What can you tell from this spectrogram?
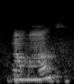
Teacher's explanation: Jamás se pronuncia con mayor intensidad en la sílaba más, la última sílaba. Jamás, palabra aguda.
